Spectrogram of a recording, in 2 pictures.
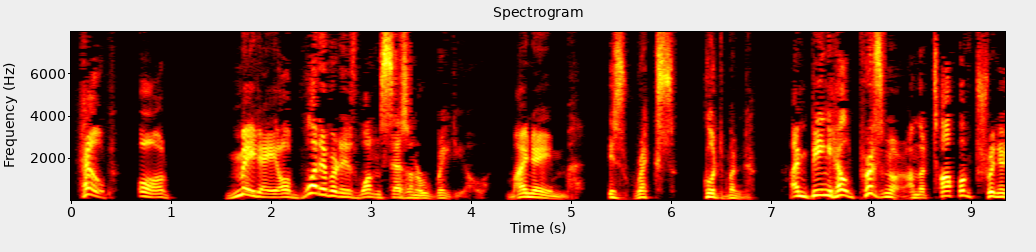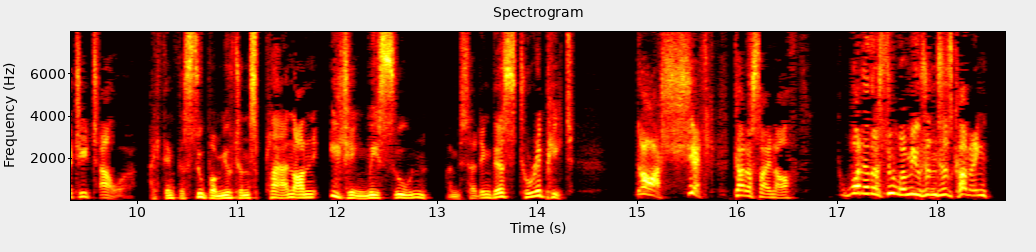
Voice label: Radio broadcast; fallout; Trinity Tower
